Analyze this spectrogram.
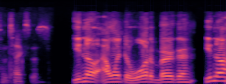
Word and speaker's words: Whataburger: It's like what a burger.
